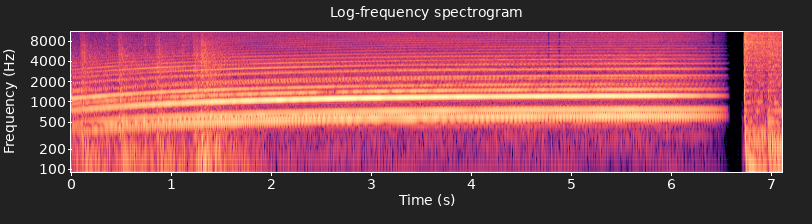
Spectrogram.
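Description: A loud wailing all-clear siren holds a steady rising tone for several seconds, sustained and continuous, then cuts off abruptly near the end.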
